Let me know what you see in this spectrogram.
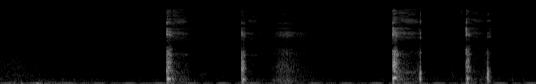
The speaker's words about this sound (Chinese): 我故意咳嗽一下，将两位年纪完全可以做我爸爸的大叔的身子从我这白嫩嫩的娇躯上推了回去。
